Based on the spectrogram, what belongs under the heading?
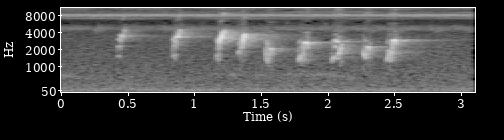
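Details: Bird known locally as nok dok taeng, recorded in 2020 as song for teaching young birds to sing; a run of about nine short, bright, sharply descending chirped notes, each roughly a third of a second apart, over a steady high hiss.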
